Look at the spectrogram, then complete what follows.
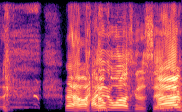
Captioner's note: both laugh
